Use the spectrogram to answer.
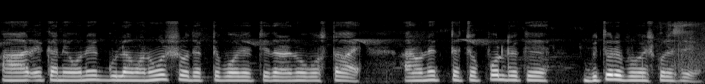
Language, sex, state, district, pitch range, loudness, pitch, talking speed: Bengali, male, Assam, Hailakandi, 185-200 Hz, -17 LUFS, 185 Hz, 135 wpm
